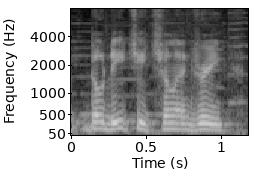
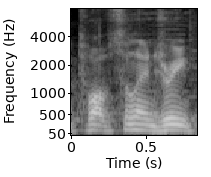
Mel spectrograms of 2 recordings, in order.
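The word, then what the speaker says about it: Dodici Cilindri: And you got to order the new Dodichi Chilendry if you really want to impress the uh the sales manager and the general manager there. Pronounce it correctly. Dodichi Chundry. Don't call it a 12cylindry.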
